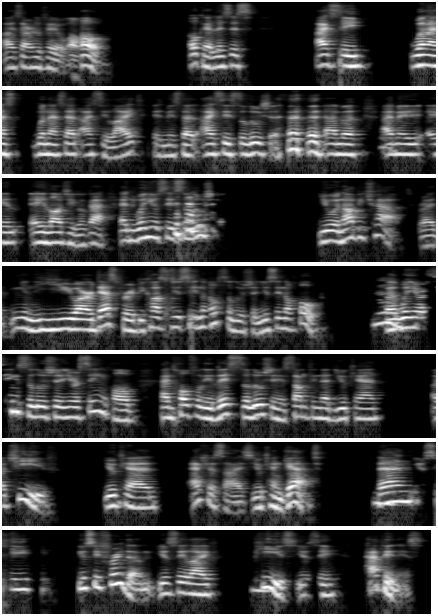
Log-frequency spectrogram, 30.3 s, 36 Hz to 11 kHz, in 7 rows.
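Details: Adult man who stutters, recorded at a check-in after 7-8 weeks of stuttering therapy that did not use physical strategies or stuttering control; he reports sometimes having severe stuttering in conversations. Stuttering.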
